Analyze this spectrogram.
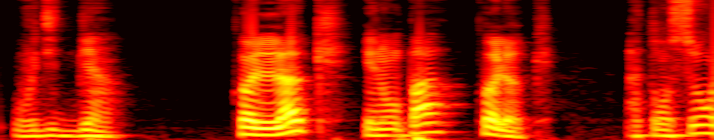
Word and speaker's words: colloque: Le terme colloque, d'accord, un colloque par exemple universitaire, vous avez 2 L. Eh bien, vous insistez sur le L parce qu'il y en a 2. Vous dites bien colloque et non pas colloque.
